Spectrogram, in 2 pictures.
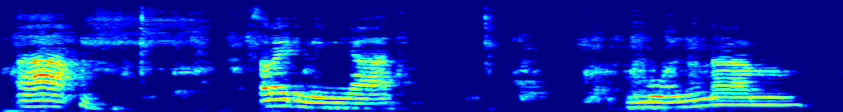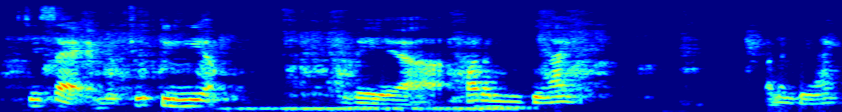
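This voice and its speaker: A young man from Vietnam with a Vietnamese accent, casually teaching English pronunciation, hesitant with many fillers and loudly repeating example words. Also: a little high, gravelly. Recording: distant lo-fi home recording.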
